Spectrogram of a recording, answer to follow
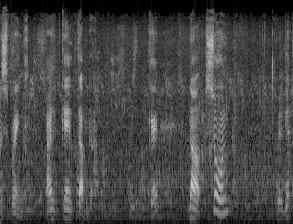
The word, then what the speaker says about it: Tabgha: And in Arabic, they call it Tabgha because the Arabs cannot pronounce the letter P. They pronounce it B. Tabgha.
